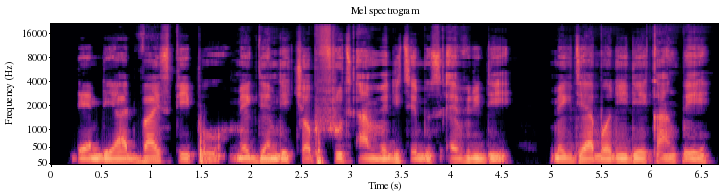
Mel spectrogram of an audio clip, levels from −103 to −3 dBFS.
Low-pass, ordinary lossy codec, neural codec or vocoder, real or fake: none; none; vocoder, 48 kHz, 128 mel bands, Vocos; fake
